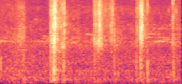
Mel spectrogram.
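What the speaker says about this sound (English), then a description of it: "my shuffling is slow and methodical" Tarot cards shuffled slowly and methodically, four distinct crisp riffling bursts spaced evenly, soft and close in a quiet room.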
